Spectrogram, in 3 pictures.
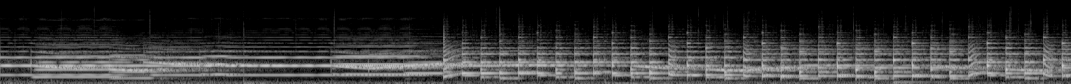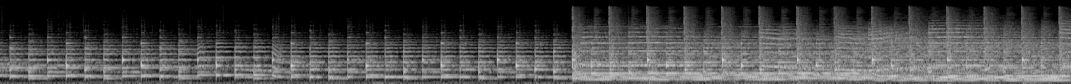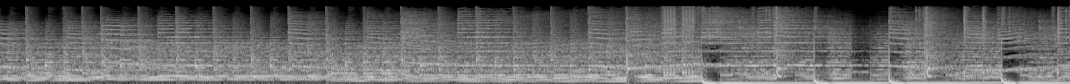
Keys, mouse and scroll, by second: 4.0 right click, 4.9 click, 6.9 ctrl+space, 7.1 ctrl+click, 7.3 ctrl+space, 7.6 click, 10.1 click, 19.0 8, 20.6 click, 21.5 0, 22.2 click, 22.5 0, 23.6 click, 30.1 2.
